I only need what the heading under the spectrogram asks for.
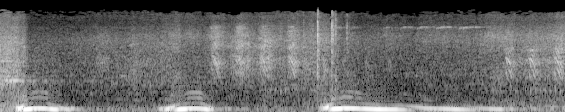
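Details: Common ostrich booming: two short muffled booms, then a longer drawn-out boom that slowly fades. Booming is a mating-season call given only by males.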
